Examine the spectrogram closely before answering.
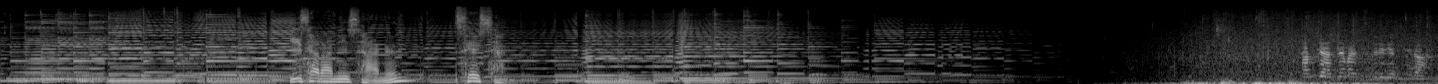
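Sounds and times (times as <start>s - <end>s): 
instrumental music: 0.0s - 10.8s
speech: 2.9s - 5.2s
steady autumn rainfall: 10.9s - 14.3s.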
